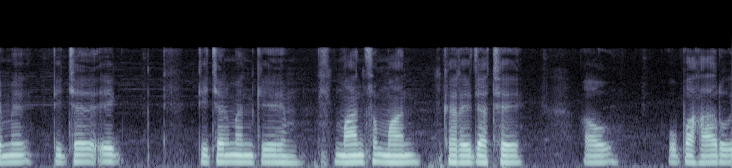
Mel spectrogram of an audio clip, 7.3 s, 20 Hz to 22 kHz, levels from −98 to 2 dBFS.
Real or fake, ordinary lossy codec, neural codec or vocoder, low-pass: real; none; none; none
